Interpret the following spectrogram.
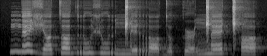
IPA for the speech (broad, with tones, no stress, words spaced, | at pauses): nɛ˦ ʒʌ˧tʌ˦dru˦ ʒu˦rŋ͡ǁɪ˧rɔ˨dʊ˨˦ kə˞˨ŋ͡ǁɛ˦ǁʰʌ˧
